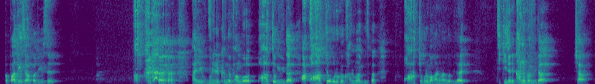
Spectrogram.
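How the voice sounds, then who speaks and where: A man's voice: a little high, darkish tone. A male pastor preaching an expository sermon in a conversational way, often asking the congregation questions. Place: church sanctuary.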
